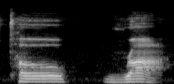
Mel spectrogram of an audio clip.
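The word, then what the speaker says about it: תּוֹרָה: So you move that R over to the A, and it becomes Torah. That's a better pronunciation to Hebrew.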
